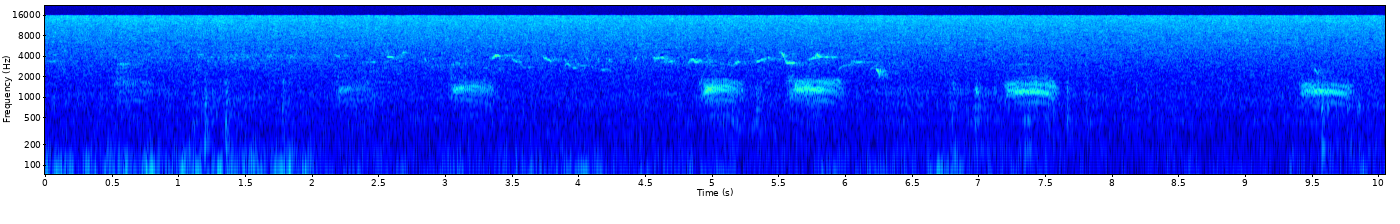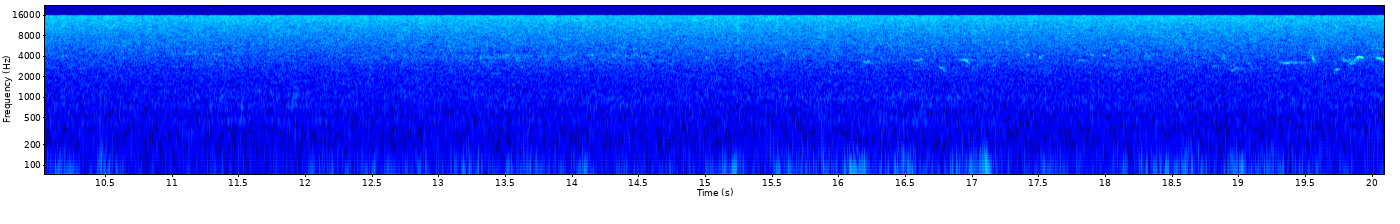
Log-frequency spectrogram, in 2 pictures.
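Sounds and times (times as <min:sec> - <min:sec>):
bird giving harsh caw calls: 0:02.2 - 0:03.4, 0:04.9 - 0:06.0, 0:07.2 - 0:07.6, 0:09.4 - 0:09.9.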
